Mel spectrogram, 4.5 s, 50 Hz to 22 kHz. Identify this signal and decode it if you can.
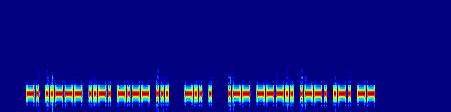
Morse code, heard as a keyed tone, about 50 wpm, 700 Hz. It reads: N2FYS DE W8PRM
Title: USA Callsign DE Callsign - 5 Characters - 50wpm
